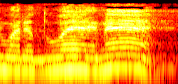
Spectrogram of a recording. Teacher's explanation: اذا وقفت على ورضوانا اديها الف كاملة، لان كل فتحتين في القرآن ييجوا على اي حرف من حروف الهجاء ما على التاء المربوطة يدوك الف كاملة عند الوقف، تقول ورضوانا، وما تقولش ورضوانا ورضوانا، لا ورضوانا ألف كاملة.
